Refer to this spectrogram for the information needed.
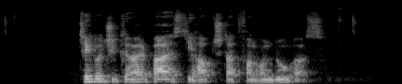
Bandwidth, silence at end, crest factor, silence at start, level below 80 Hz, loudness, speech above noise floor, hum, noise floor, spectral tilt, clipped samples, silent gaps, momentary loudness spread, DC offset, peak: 15 kHz; 0.8 s; 22 dB; 0.8 s; -64 dBFS; -24 LUFS; 51 dB; none; -75 dBFS; -5 dB/octave; under 0.1%; none; 10 LU; under 0.1%; -4 dBFS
